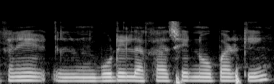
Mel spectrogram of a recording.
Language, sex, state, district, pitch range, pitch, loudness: Bengali, female, West Bengal, Cooch Behar, 170-180 Hz, 175 Hz, -14 LUFS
